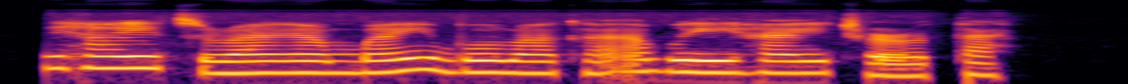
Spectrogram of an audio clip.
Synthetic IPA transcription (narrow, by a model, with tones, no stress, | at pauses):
ɪ˦ɦa˦ɪ˦tʊ˨ɾa˨˦ɲa˨ŋ͡m̩˨ɡ͡ba˨ɲɪ˦bʊ˦ma˦ka̰˨a̰˦bʊ˨ɪ˦ɦa˦ɪ˦t͡ʃɔ˨ɾʊ˨ta˦˨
